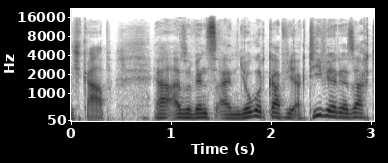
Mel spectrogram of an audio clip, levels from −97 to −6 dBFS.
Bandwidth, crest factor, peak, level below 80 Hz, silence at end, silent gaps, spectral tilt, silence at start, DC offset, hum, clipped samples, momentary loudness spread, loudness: 16 kHz; 14 dB; -10 dBFS; -60 dBFS; 0.05 s; none; -5 dB/octave; 0 s; under 0.1%; none; under 0.1%; 10 LU; -25 LUFS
